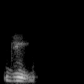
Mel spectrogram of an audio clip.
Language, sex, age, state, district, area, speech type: Urdu, female, 18-30, Uttar Pradesh, Ghaziabad, urban, conversation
